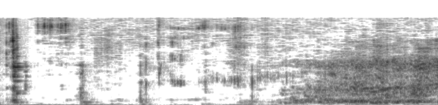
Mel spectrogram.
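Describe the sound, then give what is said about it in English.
A bottle cap pops off a bottle of cold beer with a few sharp clinks, then the beer pours steadily into a tall glass, the fizzing, foamy rush growing louder and fuller toward the end. “So especially for Sergeant Willie Anderson, please open a bottle of cold beer and pour it into a tall glass."”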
